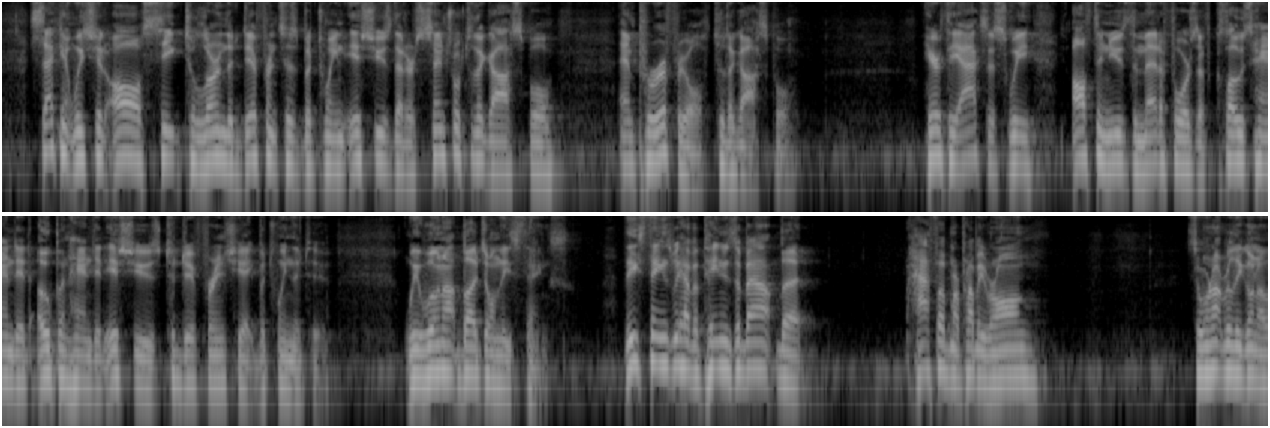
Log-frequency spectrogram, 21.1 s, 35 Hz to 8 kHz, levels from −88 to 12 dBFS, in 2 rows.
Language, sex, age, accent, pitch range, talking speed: English, male, 40-59, American, 115-145 Hz, 185 wpm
